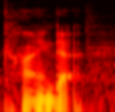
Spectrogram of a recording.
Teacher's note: 它是 kind of 的一个弱读的形式把那个 v 给省略了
